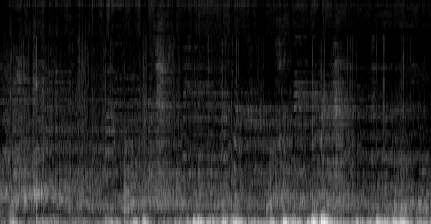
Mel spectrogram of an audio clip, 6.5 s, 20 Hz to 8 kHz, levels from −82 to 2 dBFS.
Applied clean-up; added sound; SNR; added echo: neural mask model DeepFilterNet 3.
